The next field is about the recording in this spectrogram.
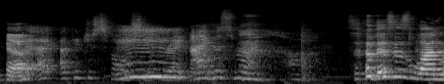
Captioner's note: sighs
